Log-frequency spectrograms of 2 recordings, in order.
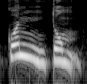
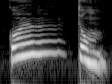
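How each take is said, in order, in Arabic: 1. يُنطق النون كاملاً مع إغلاق اللسان. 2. النون مخفاة دون إغلاق اللسان. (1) "مش هقول كنتم كن واقفل كده المخرج" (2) "هعمل اكني هعمل النون ولكني مش هقفل المخرج"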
